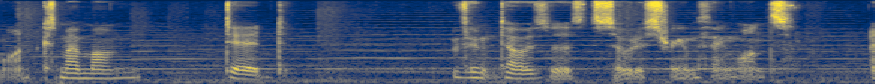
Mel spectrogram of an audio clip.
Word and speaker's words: Vimto: I don't I don't know how you pronounce that. We say Vimto.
